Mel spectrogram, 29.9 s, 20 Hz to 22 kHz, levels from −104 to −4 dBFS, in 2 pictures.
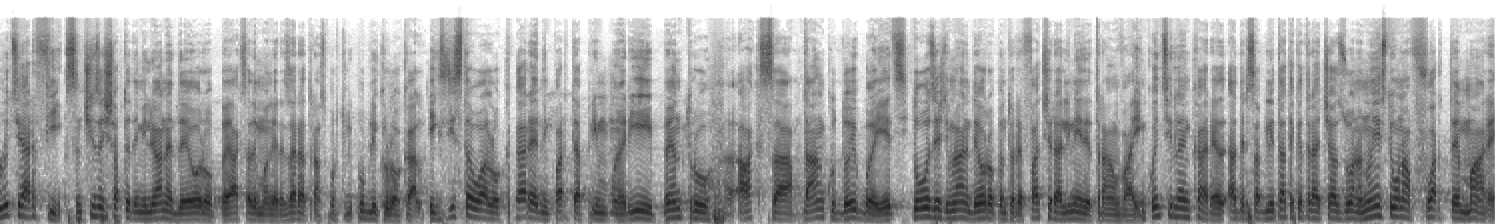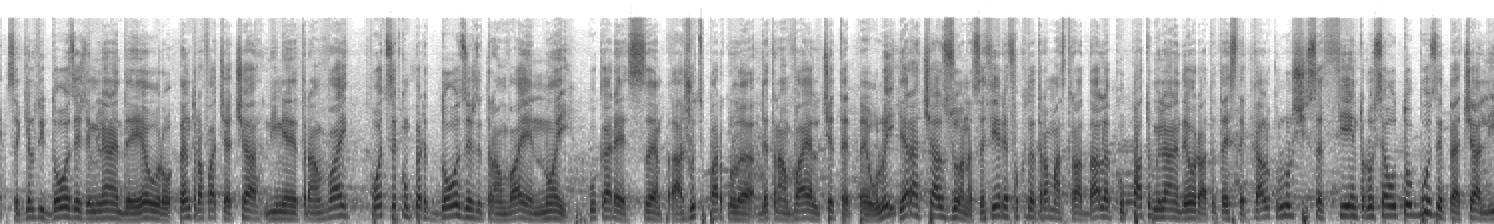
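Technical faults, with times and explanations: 3.87–6.11 s, repeated stalls (stutter): the jitter buffer ran dry five times over this span, with packets arriving late or slower than playback. Each time, the receiver stretched the last sound to bridge the wait, about 220 ms filled in total, the longest gap about 70 ms. Nothing is lost, but roughly a tenth of the span is padding, so the audio hitches and drags in short, uneven catches.
6.84–8.62 s, jitter buffer slow-down: with the buffer running short, the receiver rebuilt its reserve by repeating single pitch periods and bits of pauses, adding about 138 ms. Playback runs at about 93% speed with pitch unchanged, so sounds are drawn out.
17.94–19.33 s, jitter buffer slow-down: the same reserve-building happens again, adding about 114 ms at about 92% speed. The sound drags at the same pitch.
10.59–12.97 s, jitter buffer speed-up: the buffer had built up more delay than its target, so the receiver cut short pieces of one or a few pitch periods, about 200 ms in all. 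Playback runs at about 108% speed at the same pitch and sounds hurried.
21.39–22.67 s, jitter buffer speed-up: the same trimming recurs, removing about 100 ms at about 108% speed. The passage sounds briefly rushed.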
